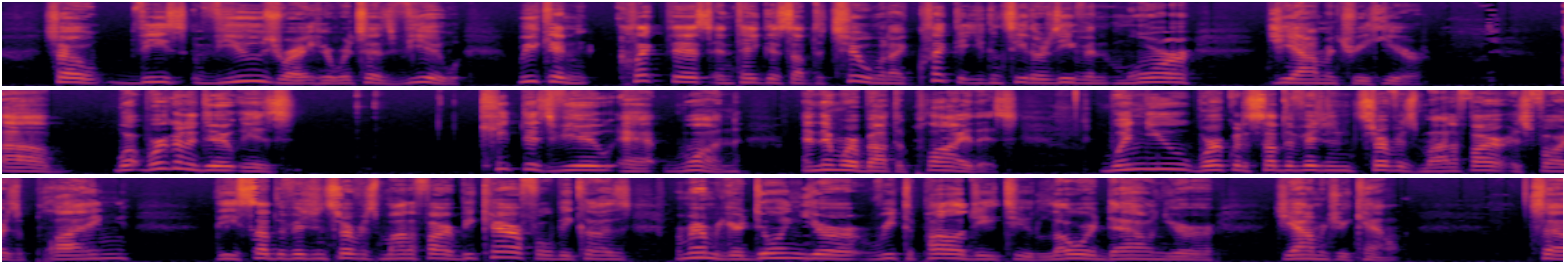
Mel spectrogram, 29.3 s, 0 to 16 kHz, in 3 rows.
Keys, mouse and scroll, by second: 3.8 click, 12.0 click.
